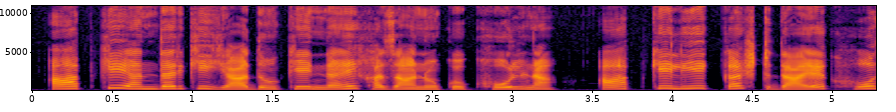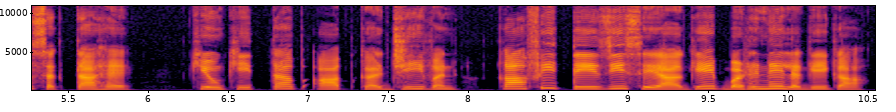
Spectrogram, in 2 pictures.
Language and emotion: Hindi, neutral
